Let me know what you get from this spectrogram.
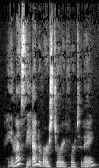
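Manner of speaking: ordinary talk, nothing marked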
